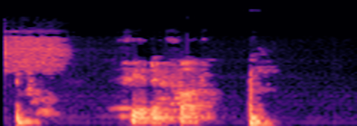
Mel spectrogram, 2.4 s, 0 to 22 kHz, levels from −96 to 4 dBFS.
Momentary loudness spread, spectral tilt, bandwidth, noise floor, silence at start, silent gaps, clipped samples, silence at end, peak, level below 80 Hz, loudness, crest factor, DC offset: 11 LU; -5.5 dB/octave; 9.4 kHz; -68 dBFS; 0 s; none; under 0.1%; 0.55 s; 0 dBFS; -34 dBFS; -19 LUFS; 18 dB; under 0.1%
